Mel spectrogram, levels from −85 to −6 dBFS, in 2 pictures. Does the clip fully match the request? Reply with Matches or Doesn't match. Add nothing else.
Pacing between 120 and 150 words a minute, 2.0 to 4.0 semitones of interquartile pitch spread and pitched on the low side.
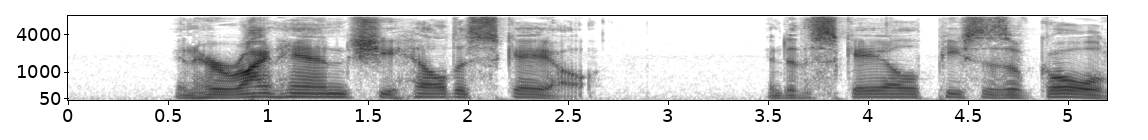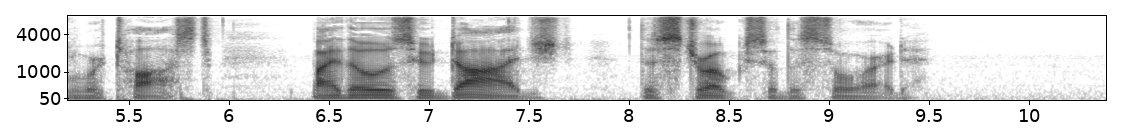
Doesn't match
